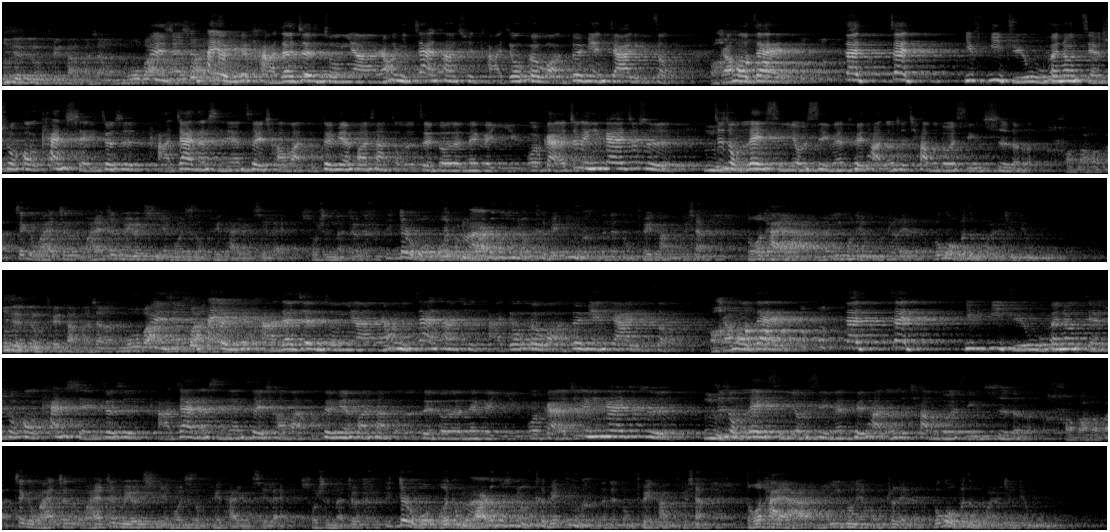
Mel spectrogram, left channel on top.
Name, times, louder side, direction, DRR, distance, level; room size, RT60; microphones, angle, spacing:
voice 1, 0.0-2.6 7.1-7.7 8.0-8.3 18.1-18.4 21.5-32.6, right 1 dB, 45° right, -1 dB, 1.4 m, -33 dB
voice 2, 1.4-7.9 8.4-9.2 9.6-17.8 18.2-21.4 26.5-27.1, left 3 dB, 35° left, 4 dB, 0.6 m, -27 dB
16.0 x 7.5 x 2.9 m, 2.3 s
head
